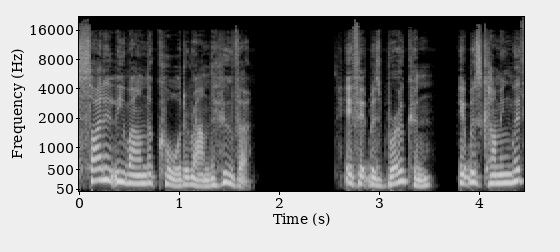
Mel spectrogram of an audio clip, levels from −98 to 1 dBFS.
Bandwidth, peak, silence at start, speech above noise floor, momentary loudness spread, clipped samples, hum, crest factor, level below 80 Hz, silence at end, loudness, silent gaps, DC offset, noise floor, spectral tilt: 19.5 kHz; -8 dBFS; 0 s; 65 dB; 8 LU; under 0.1%; none; 14 dB; -66 dBFS; 0 s; -23 LUFS; none; under 0.1%; -87 dBFS; -5.5 dB/octave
